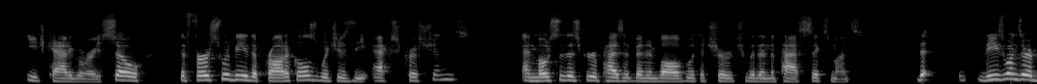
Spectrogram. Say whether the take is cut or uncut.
cut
